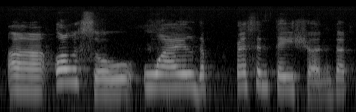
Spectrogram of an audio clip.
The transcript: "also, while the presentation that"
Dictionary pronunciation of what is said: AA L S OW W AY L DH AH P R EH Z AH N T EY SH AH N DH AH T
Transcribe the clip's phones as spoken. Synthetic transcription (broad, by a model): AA L S OW W AY L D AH P R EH S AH N T EY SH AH N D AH T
